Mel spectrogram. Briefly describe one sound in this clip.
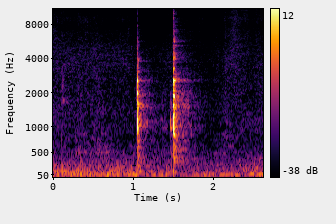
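A ceramic plate clinks as it is set down on a table.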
